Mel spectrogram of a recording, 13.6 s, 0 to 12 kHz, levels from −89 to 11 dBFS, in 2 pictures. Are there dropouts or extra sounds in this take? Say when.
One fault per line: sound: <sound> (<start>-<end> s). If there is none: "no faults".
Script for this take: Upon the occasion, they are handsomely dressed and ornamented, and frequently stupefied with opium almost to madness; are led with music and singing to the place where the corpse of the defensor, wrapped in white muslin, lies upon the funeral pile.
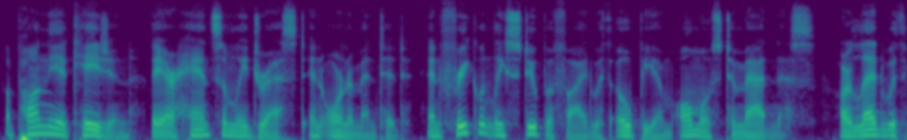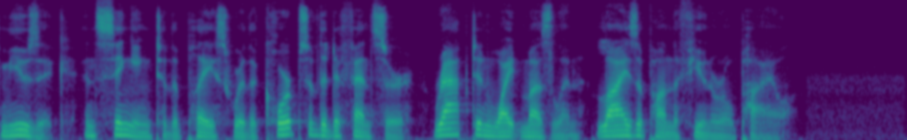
no faults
